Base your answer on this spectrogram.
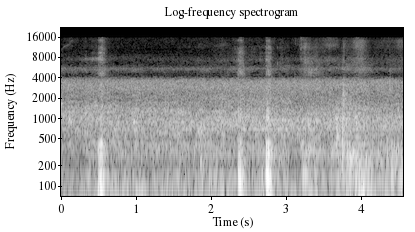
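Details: A happy French Bulldog in its new bed gives a few short, low snorting grunts, spaced irregularly over a quiet background.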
